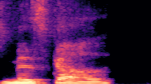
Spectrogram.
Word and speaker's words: mezcal: Well, in Spanish, it's Mezcal.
